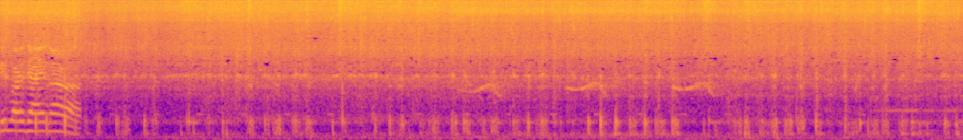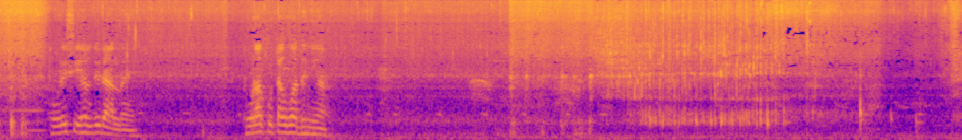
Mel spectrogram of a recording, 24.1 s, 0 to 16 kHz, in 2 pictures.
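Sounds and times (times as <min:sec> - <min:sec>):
spoon scraping and tapping pan: 0:00.0 - 0:12.6, 0:18.4 - 0:19.6
food sizzling in hot oil: 0:00.0 - 0:24.0.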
